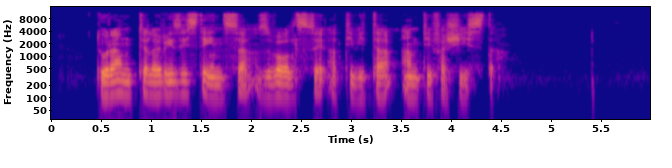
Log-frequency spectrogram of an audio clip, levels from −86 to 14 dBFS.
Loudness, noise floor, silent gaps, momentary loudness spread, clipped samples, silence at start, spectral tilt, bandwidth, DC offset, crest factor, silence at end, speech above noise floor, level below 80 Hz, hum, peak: -26 LUFS; -77 dBFS; none; 8 LU; under 0.1%; 0.45 s; -2 dB/octave; 11.5 kHz; under 0.1%; 20 dB; 1.5 s; 51 dB; -80 dBFS; none; -8 dBFS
